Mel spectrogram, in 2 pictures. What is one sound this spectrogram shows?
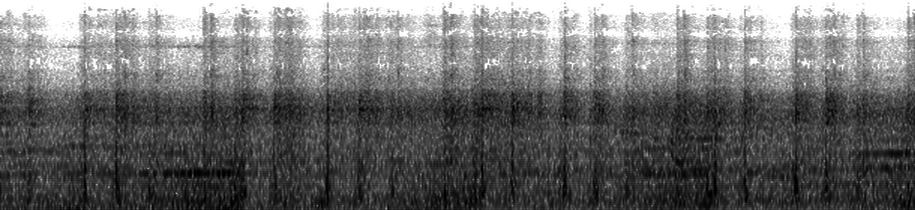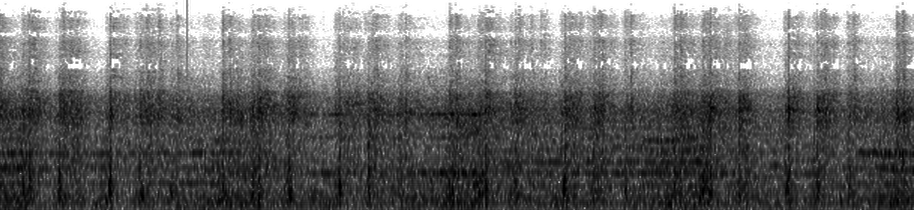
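Train wheels clack over rail joints again and again.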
